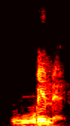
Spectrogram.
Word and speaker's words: women: particularly pesky one because woman and women the ma the m-a-n and the m-e-n are both pronounced men in these words but in the first one it's woo and second one it's wit so woman women in the first one it's that it's that relaxed u sound and the second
